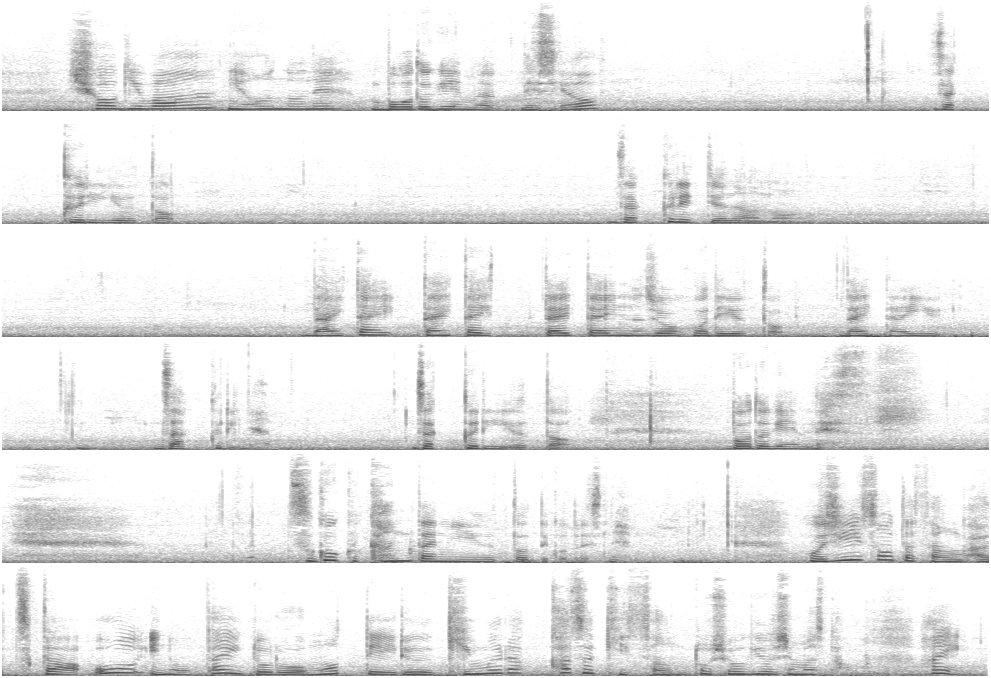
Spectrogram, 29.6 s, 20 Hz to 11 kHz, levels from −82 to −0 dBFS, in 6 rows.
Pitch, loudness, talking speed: 235 Hz, -35 LUFS, 250 characters per minute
